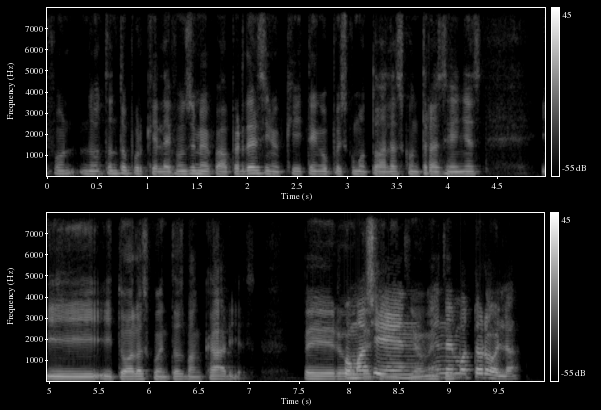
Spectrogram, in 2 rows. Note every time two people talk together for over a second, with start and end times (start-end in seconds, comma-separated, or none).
7.9-9.2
